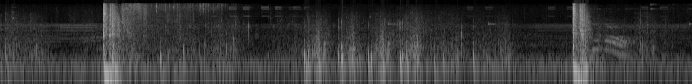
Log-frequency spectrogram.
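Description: A heavy gun fires loud booming blasts.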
